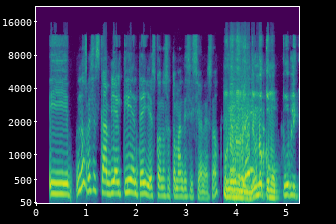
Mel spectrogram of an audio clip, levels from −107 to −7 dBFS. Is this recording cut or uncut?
cut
